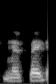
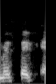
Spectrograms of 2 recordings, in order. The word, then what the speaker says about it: Missick: But if you look at my name as well, Faith Missick, F-A-Y-T-H-E, and then Missick, M-I-S-S-I-C-K, you can see a few of my books.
